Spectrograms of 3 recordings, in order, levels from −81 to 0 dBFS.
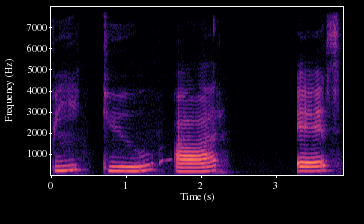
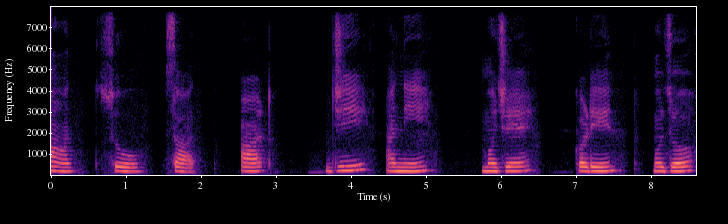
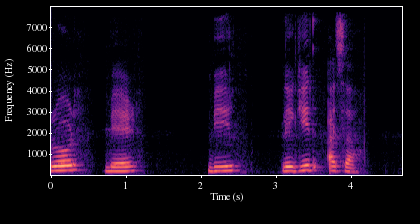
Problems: none marked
